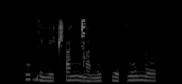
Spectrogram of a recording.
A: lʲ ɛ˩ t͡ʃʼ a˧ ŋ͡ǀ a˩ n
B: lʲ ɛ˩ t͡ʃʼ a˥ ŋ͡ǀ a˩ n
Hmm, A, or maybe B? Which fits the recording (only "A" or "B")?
B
